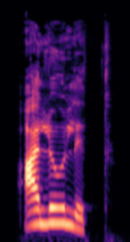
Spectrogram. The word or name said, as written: आलोलित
